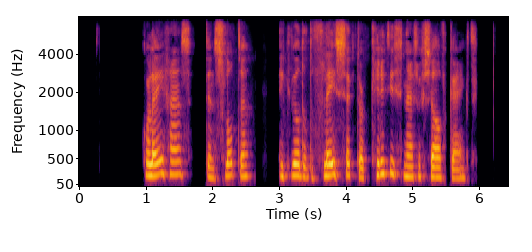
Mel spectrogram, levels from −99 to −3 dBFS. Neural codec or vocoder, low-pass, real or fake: codec, 16 kHz, 4 kbps, X-Codec, WavLM features, trained on Multilingual LibriSpeech; 7.2 kHz; fake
